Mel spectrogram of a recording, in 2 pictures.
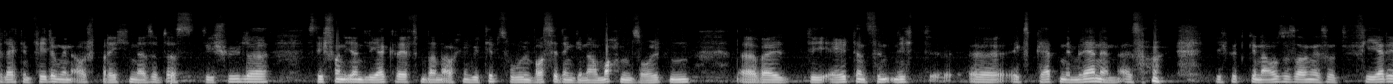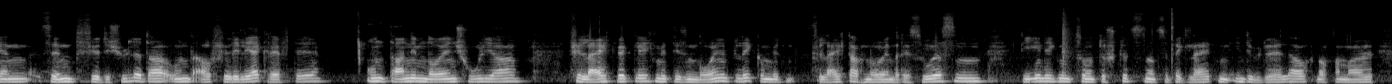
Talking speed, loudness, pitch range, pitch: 160 wpm, -19 LUFS, 115-135 Hz, 120 Hz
